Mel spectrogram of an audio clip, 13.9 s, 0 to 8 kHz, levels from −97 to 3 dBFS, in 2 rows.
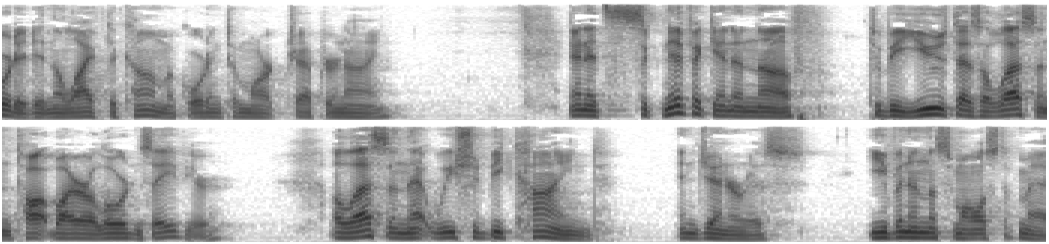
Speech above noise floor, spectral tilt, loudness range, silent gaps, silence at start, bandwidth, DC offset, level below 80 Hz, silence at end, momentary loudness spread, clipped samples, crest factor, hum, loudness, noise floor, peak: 48 dB; -4.5 dB/octave; 7 LU; none; 0 s; 7.6 kHz; under 0.1%; -52 dBFS; 0 s; 15 LU; under 0.1%; 20 dB; none; -23 LUFS; -71 dBFS; -4 dBFS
